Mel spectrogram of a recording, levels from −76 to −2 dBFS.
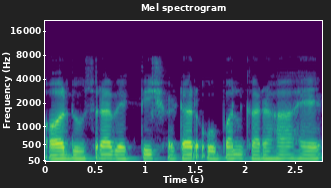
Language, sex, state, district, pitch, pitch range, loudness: Hindi, male, Bihar, Samastipur, 110 Hz, 105-110 Hz, -19 LUFS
